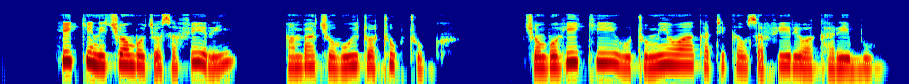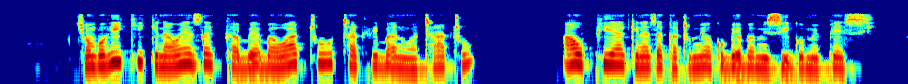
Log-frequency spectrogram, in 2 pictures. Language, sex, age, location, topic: Swahili, male, 25-35, Mombasa, government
